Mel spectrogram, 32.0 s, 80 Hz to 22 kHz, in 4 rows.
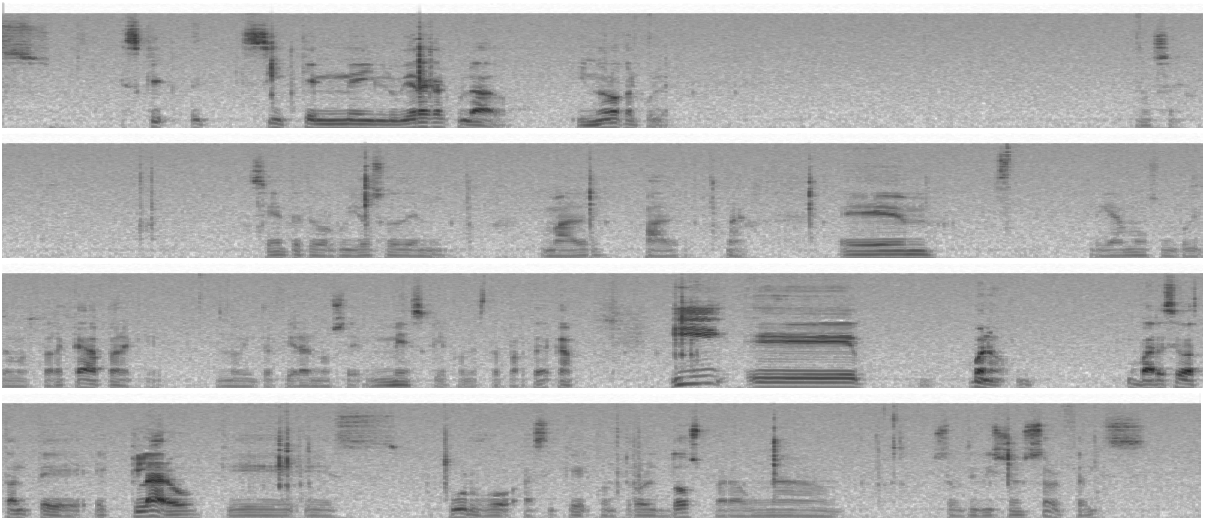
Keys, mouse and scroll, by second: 1.6 s, 2.6 x, 4.1 click, 4.4 middle click, 4.9 scroll up 1, 6.0-7.6 drag, 7.8-8.3 scroll down 1, 8.3 scroll down 1, 8.8 KP_3, 9.7-10.4 scroll down 1, 10.4 shift+middle click, 11.0-11.9 shift+scroll up 1, 11.9 shift+middle click, 12.9-13.4 shift+scroll up 1, 13.4 shift+middle click, 14.0-14.8 shift+scroll up 1, 15.4-17.4 drag, 19.6 scroll down 1, 20.0 click, 20.0 middle click, 20.7 alt+Tab, 26.0 alt+Tab, 28.0 ctrl+2, 29.2-31.4 shift+middle drag.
